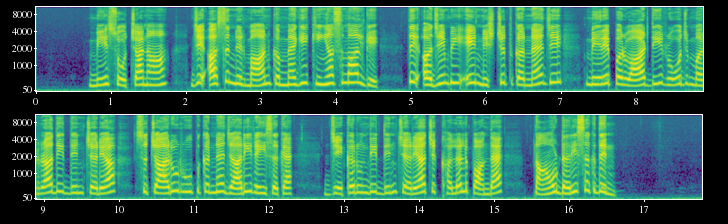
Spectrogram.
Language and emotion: Dogri, fearful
